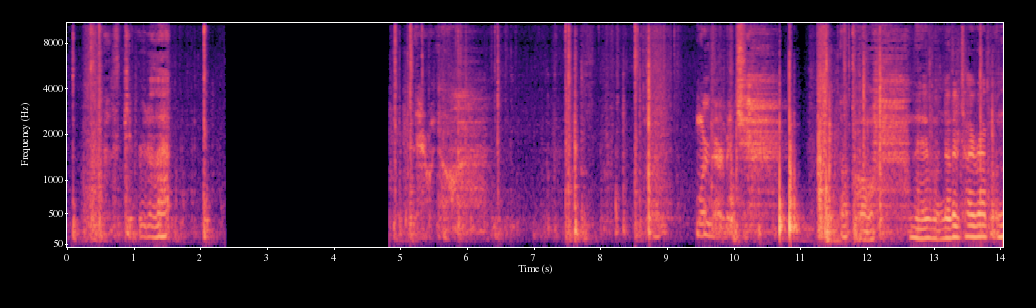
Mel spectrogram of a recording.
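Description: Cables rustle and scrape as a hand pulls them.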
